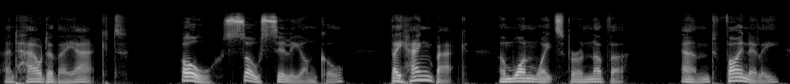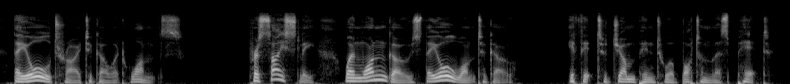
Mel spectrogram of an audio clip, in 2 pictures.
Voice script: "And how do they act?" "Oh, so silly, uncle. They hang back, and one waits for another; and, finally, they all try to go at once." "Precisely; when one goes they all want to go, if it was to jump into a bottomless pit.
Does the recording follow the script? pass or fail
fail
